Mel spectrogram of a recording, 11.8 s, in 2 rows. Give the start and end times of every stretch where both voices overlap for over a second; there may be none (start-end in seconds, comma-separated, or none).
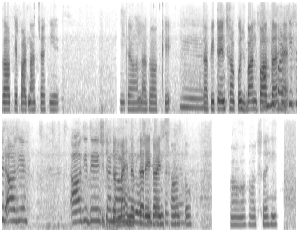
8.0-9.5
